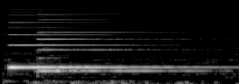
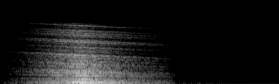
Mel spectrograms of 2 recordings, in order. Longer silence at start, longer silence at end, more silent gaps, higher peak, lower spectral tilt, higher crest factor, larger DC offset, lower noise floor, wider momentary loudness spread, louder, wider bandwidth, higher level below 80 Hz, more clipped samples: second, 0.05 s vs 0.3 s; second, 0.05 s vs 1.35 s; neither; second, -6 dBFS vs -2 dBFS; second, -1.5 dB/octave vs -6 dB/octave; second, 14 dB vs 20 dB; neither; second, -39 dBFS vs under -90 dBFS; about the same, 22 LU vs 23 LU; about the same, -20 LUFS vs -20 LUFS; first, 11.5 kHz vs 7.2 kHz; second, -52 dBFS vs -28 dBFS; neither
